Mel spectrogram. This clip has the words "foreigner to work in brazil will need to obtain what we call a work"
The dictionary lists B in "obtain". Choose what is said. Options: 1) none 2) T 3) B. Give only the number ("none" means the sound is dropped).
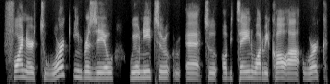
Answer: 3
